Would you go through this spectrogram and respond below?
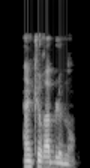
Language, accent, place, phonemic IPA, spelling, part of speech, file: French, France, Lyon, /ɛ̃.ky.ʁa.blə.mɑ̃/, incurablement, adverb, LL-Q150 (fra)-incurablement.wav
- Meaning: incurably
